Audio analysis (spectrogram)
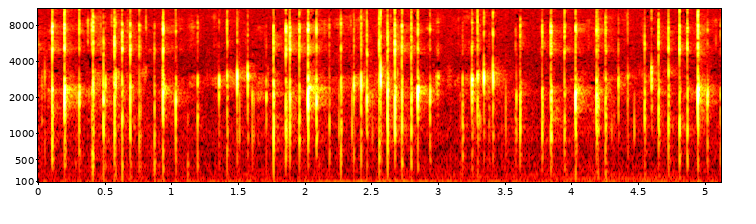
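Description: A rainbow segmented plastic articulated fidget slug toy is curled in both hands while fingertips bend and rub its segments. This produces a rapid, irregular stream of bright, dry plastic clicks with scratchy rubbing between them and no lingering ring.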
